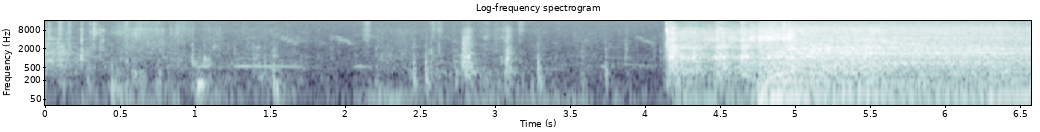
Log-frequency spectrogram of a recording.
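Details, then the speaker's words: Honda S2000 after new radiator, upper hose and coolant, while bleeding the cooling system: engine fires at once and settles into a smooth, steady idle with no misses or odd noises, no leaks, waiting for thermostat to open and fan to kick on. "So far so good, no leaks. Just waiting on the thermostat to open up and the fan to kick on."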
